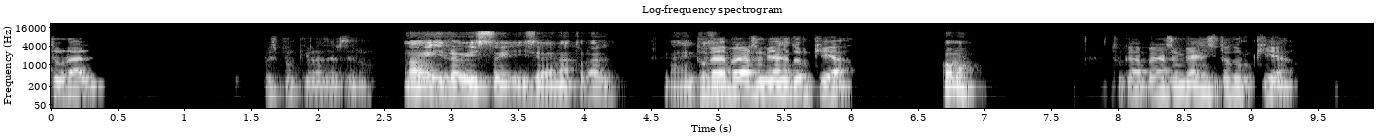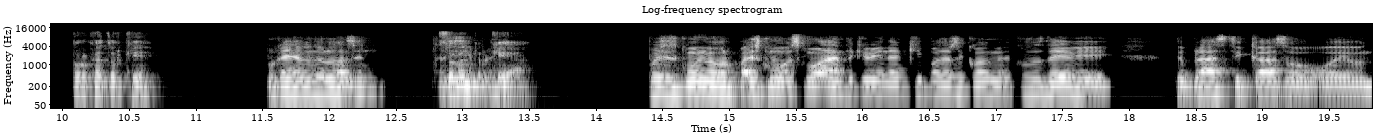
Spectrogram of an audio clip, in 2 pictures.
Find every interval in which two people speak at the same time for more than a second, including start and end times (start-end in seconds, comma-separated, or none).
none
